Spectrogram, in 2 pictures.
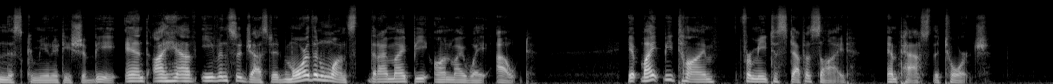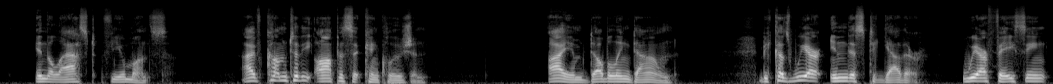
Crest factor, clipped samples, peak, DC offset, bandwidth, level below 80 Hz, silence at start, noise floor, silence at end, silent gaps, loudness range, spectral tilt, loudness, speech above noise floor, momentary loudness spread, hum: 20 dB; under 0.1%; 0 dBFS; under 0.1%; 19 kHz; -48 dBFS; 0 s; -58 dBFS; 0.1 s; none; 6 LU; -6 dB/octave; -21 LUFS; 38 dB; 14 LU; none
